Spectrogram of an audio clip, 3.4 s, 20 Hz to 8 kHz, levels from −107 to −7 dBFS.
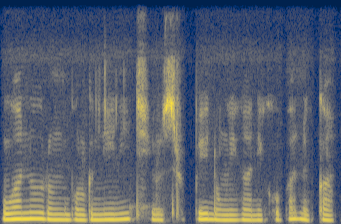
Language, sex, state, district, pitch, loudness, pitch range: Garo, female, Meghalaya, North Garo Hills, 190 Hz, -19 LUFS, 185-205 Hz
